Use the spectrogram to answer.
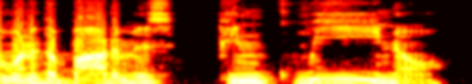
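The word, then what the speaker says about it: pingüino: at the bottom is pinguino with a we sound pinguino if you didn't have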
